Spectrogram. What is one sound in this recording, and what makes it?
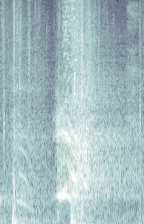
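A heavy blow lands with a thud.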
